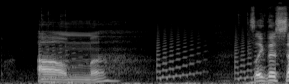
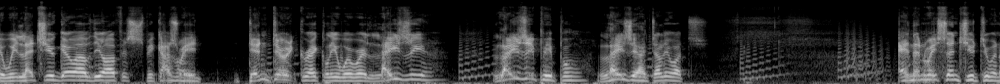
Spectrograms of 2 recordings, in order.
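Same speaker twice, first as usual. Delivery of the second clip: a lightly voiced doctor saying oopsie doopsie; Trump impression. Doctor telling a patient they nearly killed him, mildly voiced. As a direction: play the careless doctor, pleased with himself. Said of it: "if I was actually Trump".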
